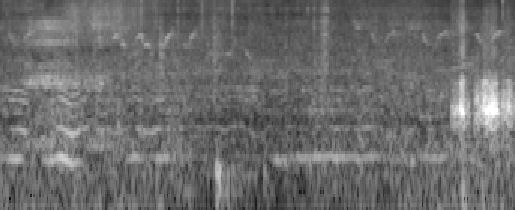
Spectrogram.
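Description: Honey bees buzzing over hive frames as a colony is moved onto Langstroth frames, a steady low hum running throughout with a louder close burst near the end.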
